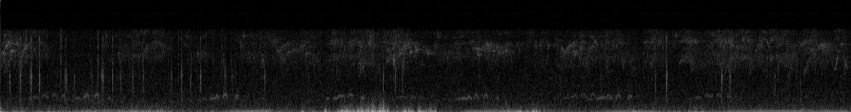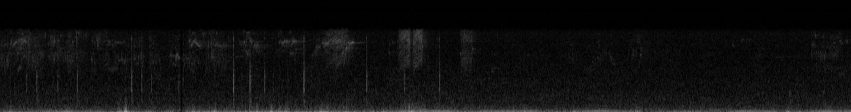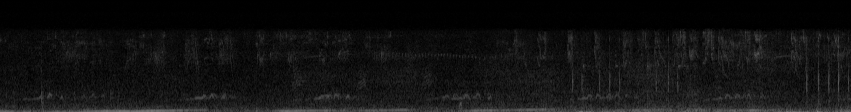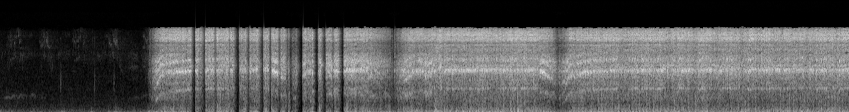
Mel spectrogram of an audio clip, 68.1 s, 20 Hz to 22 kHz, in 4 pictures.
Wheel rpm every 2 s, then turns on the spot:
0, 0, 0, 0, 0, 0, 0, 0, 0, 0, 0, 0, 0, 0, 0, 0, 0, 0, 0, 0, 0, 0, 0, 0, 0, 0, 0, 140, 170, 130, 210, 180, 230, 230.
none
